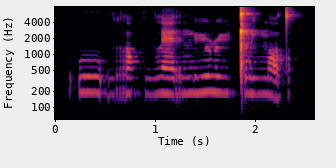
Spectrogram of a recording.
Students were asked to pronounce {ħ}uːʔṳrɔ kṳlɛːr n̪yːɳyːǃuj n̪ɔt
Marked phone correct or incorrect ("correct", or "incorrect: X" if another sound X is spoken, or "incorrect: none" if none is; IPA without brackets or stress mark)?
incorrect: ʔ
